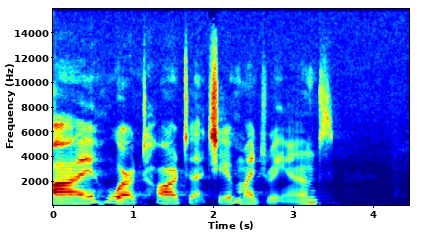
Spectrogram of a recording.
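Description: A young child speaks into a microphone in an echoing hall.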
